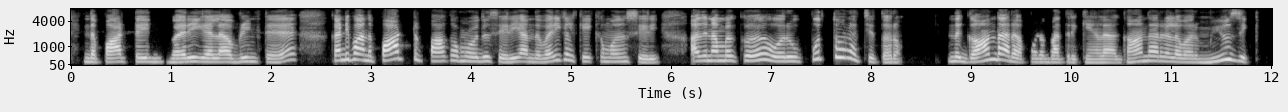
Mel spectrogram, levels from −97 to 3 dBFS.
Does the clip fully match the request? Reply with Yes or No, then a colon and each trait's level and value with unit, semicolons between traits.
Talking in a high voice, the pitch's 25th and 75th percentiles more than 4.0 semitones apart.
Yes: high, 215 Hz; average, 5.0 semitones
